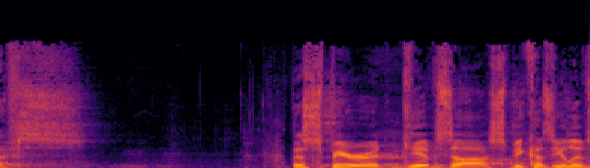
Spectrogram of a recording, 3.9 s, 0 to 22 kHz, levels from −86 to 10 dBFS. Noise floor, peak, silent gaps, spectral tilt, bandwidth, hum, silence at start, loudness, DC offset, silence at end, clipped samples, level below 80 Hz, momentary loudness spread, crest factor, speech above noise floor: -57 dBFS; -2 dBFS; none; -4 dB/octave; 17 kHz; none; 0 s; -16 LUFS; under 0.1%; 0 s; under 0.1%; -62 dBFS; 13 LU; 16 dB; 42 dB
